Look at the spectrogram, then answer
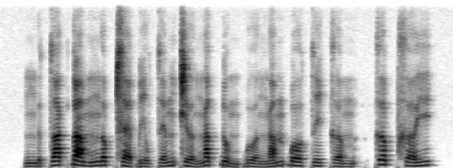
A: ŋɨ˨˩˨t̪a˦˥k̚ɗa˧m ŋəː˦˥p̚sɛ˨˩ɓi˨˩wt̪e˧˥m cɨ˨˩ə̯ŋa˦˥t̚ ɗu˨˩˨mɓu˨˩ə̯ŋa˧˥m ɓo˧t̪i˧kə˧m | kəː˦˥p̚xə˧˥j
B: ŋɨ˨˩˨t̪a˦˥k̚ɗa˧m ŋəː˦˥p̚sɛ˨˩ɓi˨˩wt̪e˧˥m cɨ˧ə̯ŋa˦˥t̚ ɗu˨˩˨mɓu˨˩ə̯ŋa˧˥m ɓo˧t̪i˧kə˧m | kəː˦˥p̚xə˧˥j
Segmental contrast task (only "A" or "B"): A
